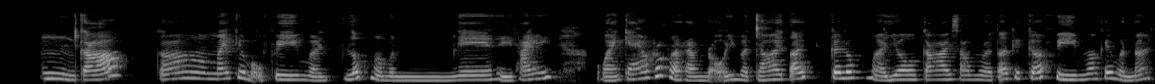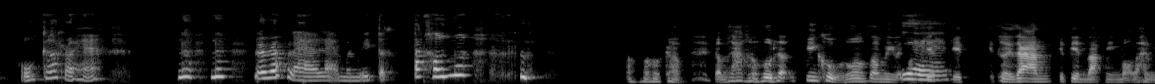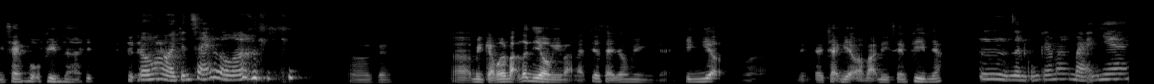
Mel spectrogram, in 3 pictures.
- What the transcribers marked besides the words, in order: tapping; unintelligible speech; laugh; laughing while speaking: "Cảm cảm giác nó"; laughing while speaking: "ra"; laughing while speaking: "đấy"; laugh; laughing while speaking: "á"; laugh
- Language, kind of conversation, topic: Vietnamese, unstructured, Phim ảnh ngày nay có phải đang quá tập trung vào yếu tố thương mại hơn là giá trị nghệ thuật không?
